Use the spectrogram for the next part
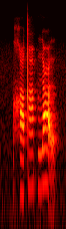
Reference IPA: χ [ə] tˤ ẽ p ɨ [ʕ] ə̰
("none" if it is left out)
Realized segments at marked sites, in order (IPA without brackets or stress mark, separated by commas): ə, ʕ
